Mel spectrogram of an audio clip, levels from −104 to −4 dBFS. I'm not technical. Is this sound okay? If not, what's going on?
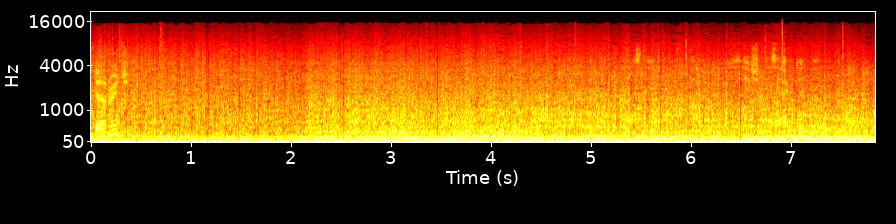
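No. From about 3.86 s to the end, the sound suddenly runs a little fast and higher, about 1.09 times its normal speed and roughly one and a half semitones sharp. That is a wrong sample rate: the audio is being played back at a faster rate than it was recorded at, with no conversion, so speed and pitch rise together. The amount fits audio recorded at 44.1 kHz but played as if it were 48 kHz.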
